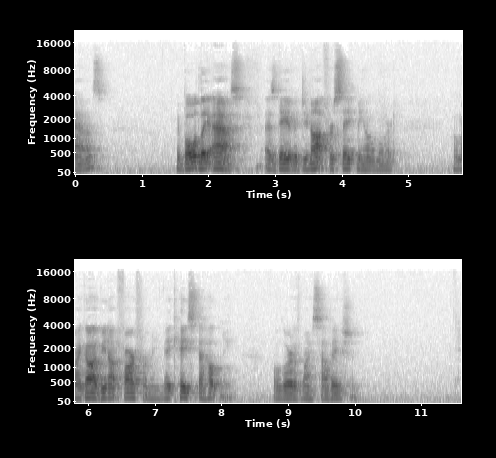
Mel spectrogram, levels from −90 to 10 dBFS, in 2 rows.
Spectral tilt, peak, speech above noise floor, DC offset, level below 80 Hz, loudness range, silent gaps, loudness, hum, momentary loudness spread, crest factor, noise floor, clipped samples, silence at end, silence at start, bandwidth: -6 dB/octave; -10 dBFS; 31 dB; under 0.1%; -62 dBFS; 8 LU; none; -29 LUFS; none; 19 LU; 22 dB; -59 dBFS; under 0.1%; 1.55 s; 0 s; 16.5 kHz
